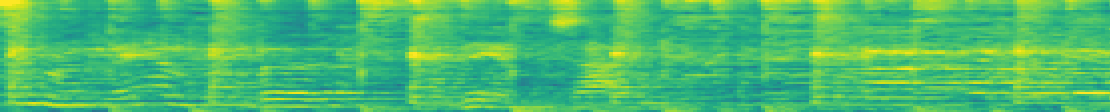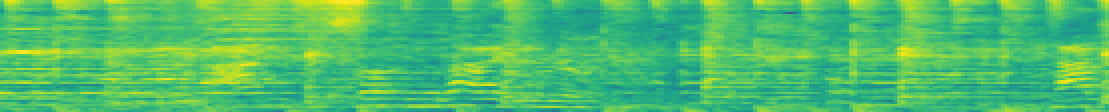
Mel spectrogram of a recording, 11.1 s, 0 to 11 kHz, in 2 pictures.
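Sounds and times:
drum kit steady beat: 0.0s - 11.0s
strummed acoustic guitar: 0.1s - 11.0s
fiddle playing: 3.8s - 7.7s.

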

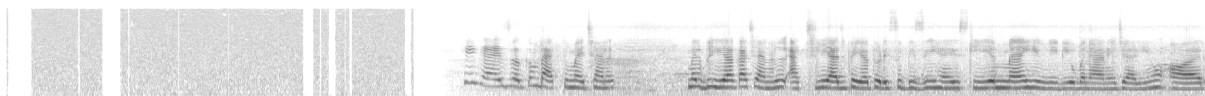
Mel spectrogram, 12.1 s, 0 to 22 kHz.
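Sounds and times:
steady static hiss: 0.3s - 4.1s.

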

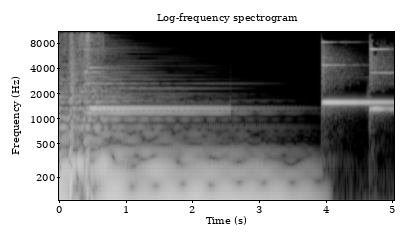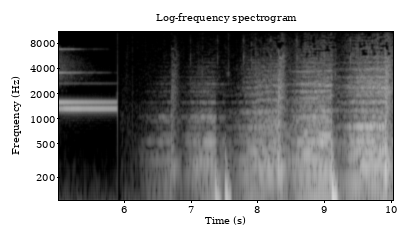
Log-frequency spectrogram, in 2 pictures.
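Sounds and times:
bright chime notes: 0.3s - 6.0s.

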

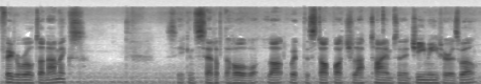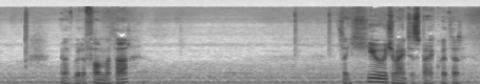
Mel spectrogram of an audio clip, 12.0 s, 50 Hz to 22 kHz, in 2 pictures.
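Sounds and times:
car cabin hum: 0.0s - 12.0s.

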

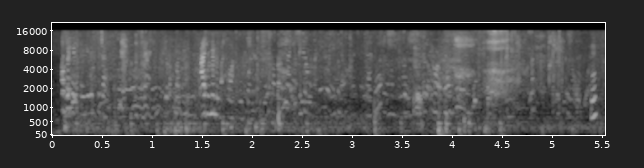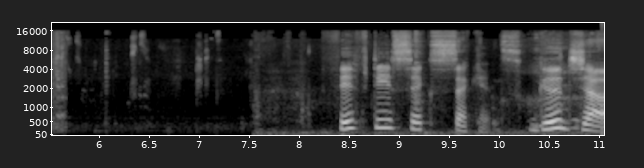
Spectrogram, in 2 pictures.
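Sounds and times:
children's voices: 0.1s - 5.7s.

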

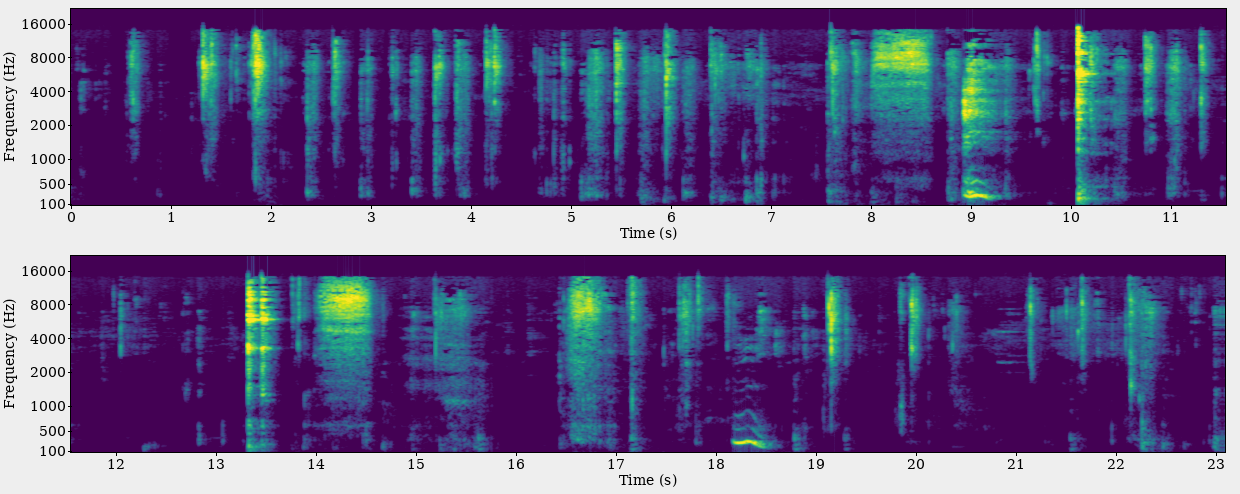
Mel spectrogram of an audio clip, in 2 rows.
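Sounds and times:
chewing and crunching food: 0.0s - 14.0s, 14.7s - 23.0s.

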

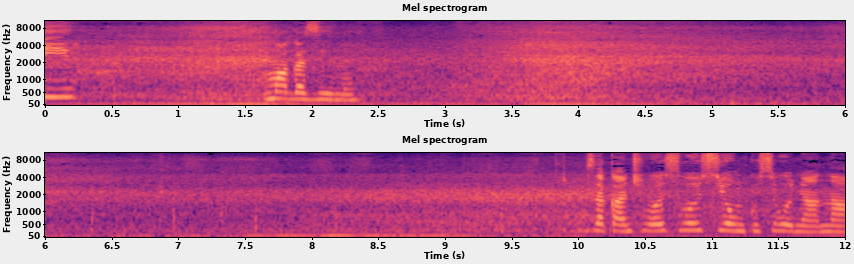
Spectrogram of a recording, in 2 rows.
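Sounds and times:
car passing: 0.0s - 12.0s.

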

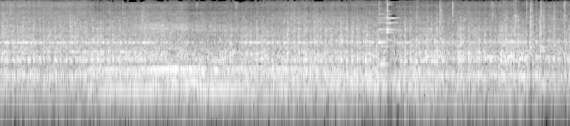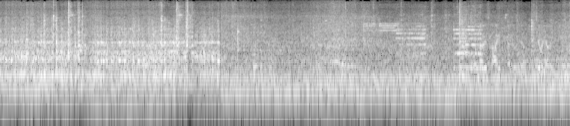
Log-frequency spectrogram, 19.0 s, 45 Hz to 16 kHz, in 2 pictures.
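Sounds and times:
power press motor running: 0.0s - 13.3s.

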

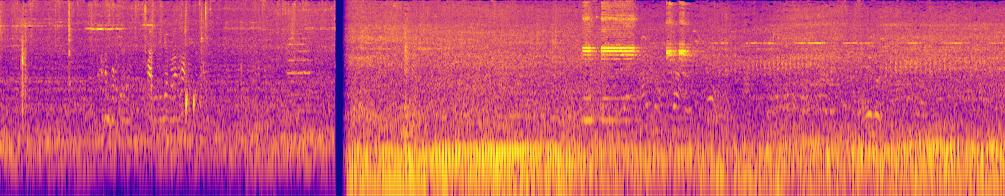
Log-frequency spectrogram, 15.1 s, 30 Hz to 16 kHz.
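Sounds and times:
low rumble of vehicles: 0.0s - 15.0s
short vehicle horn toots: 8.7s - 10.4s.

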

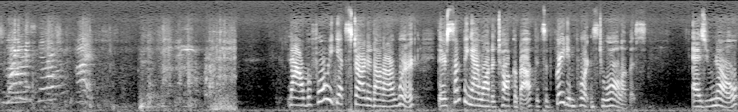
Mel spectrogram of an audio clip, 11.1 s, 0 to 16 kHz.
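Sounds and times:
horse whinnying: 2.4s - 3.6s.

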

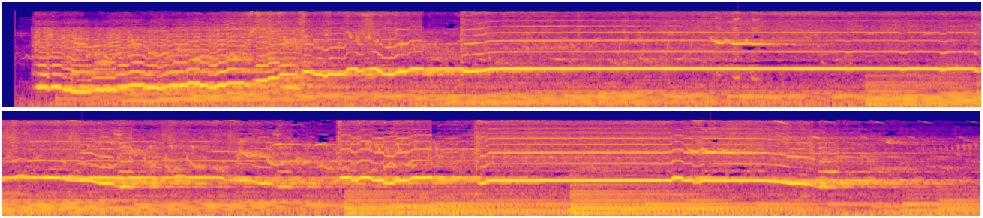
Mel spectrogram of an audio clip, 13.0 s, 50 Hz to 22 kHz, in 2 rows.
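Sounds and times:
flute melody: 0.1s - 13.0s.

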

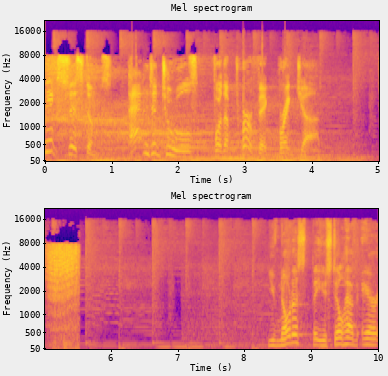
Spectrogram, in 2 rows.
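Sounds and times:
noisy whoosh effect: 0.0s - 5.6s.

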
